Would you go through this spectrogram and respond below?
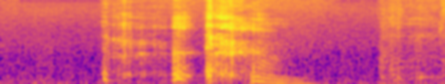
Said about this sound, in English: Yeah. Still dying of a cough after skiing.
